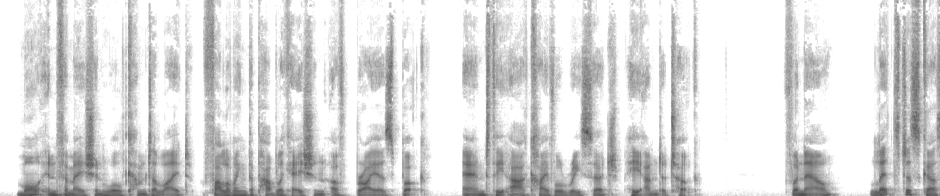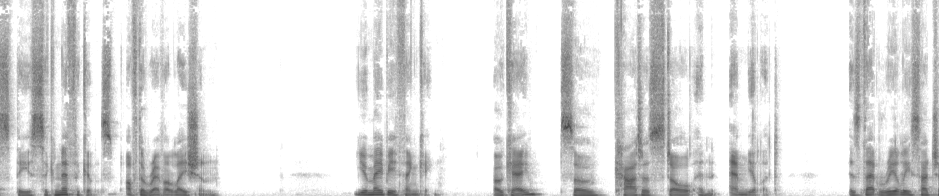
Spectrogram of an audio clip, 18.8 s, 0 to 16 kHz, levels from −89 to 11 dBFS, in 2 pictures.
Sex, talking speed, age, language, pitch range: male, 130 wpm, 30-49, English, 95-125 Hz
